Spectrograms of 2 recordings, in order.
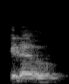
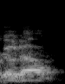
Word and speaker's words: Godot: It was originally made by Argentinians, so it should probably be the Spanish pronunciation, which would be Godot, but that doesn't roll off the tongue very well. And I feel like I've heard more people use sort of a French pronunciation on it and just drop the T.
